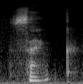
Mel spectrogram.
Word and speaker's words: cinq: Cinq, cinq. Just like my ship sank, sank.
